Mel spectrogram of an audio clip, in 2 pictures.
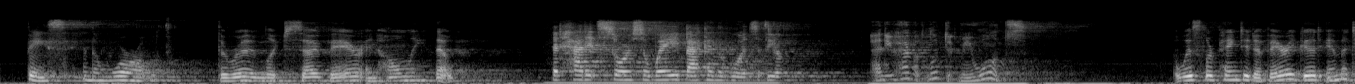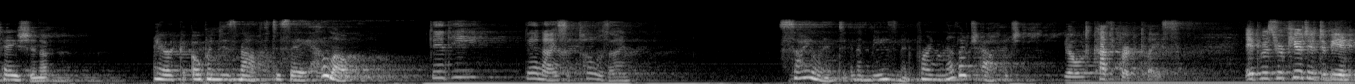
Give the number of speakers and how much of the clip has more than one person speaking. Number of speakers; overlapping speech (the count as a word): four, no overlap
